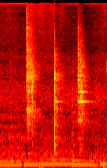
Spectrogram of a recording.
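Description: Green onions get stirred into sizzling chicken chow mein, where a spatula strikes the pan three times in a steady rhythm over a faint background sizzle and a low hum.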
